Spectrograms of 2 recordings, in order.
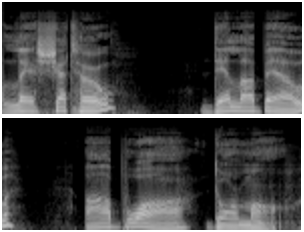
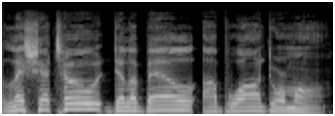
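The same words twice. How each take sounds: First: The phrase is said slowly and deliberately. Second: The phrase is said at a normal pace.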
